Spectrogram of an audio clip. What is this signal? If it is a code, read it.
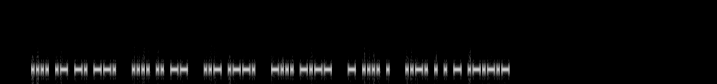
Morse code, heard as a keyed tone, about 50 wpm, 700 Hz. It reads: HANG HIM UP BY THE FEET.
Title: Sentences from Top 1600 Words 50wpm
